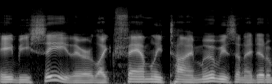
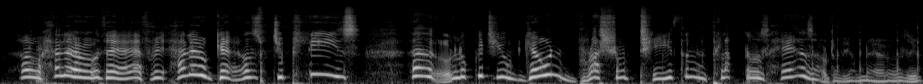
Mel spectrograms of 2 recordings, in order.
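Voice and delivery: very high, swooping, squeaky stately British lady voice. An actor recalls the voice of a character they played, Margaret Thatcher meets Mickey Mouse voice. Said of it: "kind of a Margaret Thatcher meets Mickey Mouse".

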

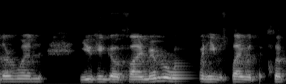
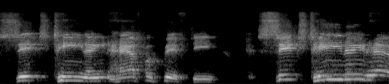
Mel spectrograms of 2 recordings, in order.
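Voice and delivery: put-on loud, high, acted drunken hollering; 6 semitones higher, 5 dB louder than usual. Retelling a drunk guy sitting behind them, imitating his really loud yell. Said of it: "And he's yelling".

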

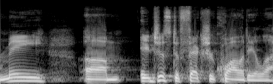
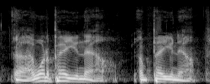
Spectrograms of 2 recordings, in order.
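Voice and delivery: heavily broken English phrasing. Retelling a stopped driver insisting on paying: imitating broken English. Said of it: "very, very broken English".

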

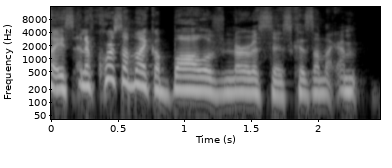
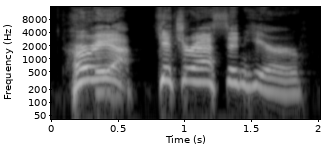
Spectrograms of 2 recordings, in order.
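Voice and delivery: mock nasty, mean, high scream; 5 semitones higher than usual. Describing being called in at the doctor's: retelling a mean scream. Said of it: "somebody just screams out your last name, like all mean".

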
